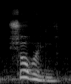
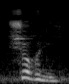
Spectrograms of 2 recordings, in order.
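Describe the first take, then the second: The two takes are said the same way.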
